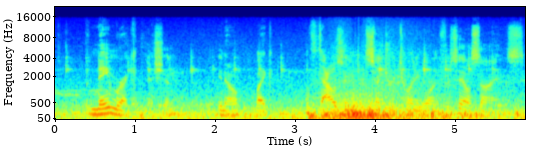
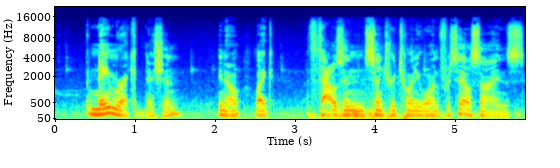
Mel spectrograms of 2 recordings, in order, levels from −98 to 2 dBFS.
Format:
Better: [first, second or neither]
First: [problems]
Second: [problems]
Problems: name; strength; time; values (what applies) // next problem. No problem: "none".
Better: second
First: wind noise on the microphone; heavy; 3 dB below the speech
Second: wind noise on the microphone; occasional gusts; 20 dB below the speech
